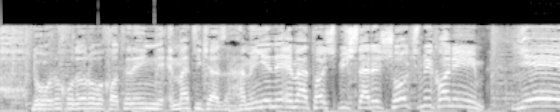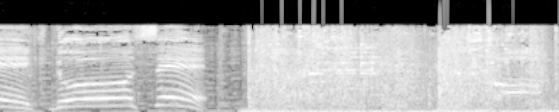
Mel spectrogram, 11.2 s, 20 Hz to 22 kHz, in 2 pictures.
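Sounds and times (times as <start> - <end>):
speech: 0.3 - 7.8
loud sustained explosion effect with shattering debris: 8.0 - 11.1.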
